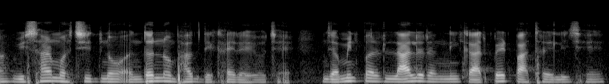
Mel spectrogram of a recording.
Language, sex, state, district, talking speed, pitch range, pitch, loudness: Gujarati, male, Gujarat, Valsad, 140 wpm, 115-140 Hz, 125 Hz, -22 LUFS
